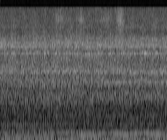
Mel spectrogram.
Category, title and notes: Sound effects > Vehicles
MAN/Solaris bus cruising at low RPM.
